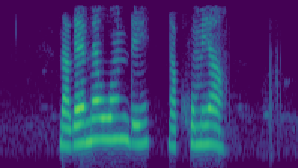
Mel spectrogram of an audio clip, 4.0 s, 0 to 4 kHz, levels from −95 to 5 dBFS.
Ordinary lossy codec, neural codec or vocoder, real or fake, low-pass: MP3, 32 kbps; none; real; 3.6 kHz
